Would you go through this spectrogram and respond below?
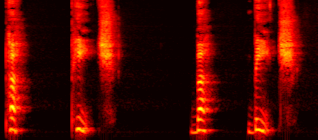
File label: P and B pronunciation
